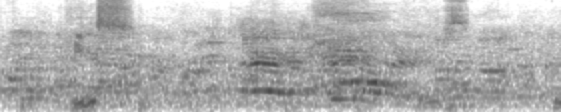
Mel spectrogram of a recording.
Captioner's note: crowd chatter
